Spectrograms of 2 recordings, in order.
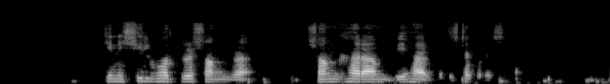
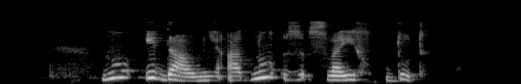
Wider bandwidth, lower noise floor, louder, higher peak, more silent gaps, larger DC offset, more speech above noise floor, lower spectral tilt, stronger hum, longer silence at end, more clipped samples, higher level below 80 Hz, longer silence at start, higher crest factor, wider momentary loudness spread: about the same, 7.8 kHz vs 8 kHz; about the same, -89 dBFS vs -88 dBFS; about the same, -22 LUFS vs -23 LUFS; about the same, -4 dBFS vs -6 dBFS; neither; neither; about the same, 67 dB vs 66 dB; about the same, -6.5 dB/octave vs -5.5 dB/octave; neither; second, 0.15 s vs 1 s; neither; first, -62 dBFS vs -76 dBFS; about the same, 1.05 s vs 1 s; about the same, 20 dB vs 18 dB; first, 24 LU vs 12 LU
